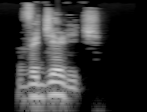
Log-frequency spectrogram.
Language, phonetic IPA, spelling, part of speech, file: Polish, [vɨˈd͡ʑɛlʲit͡ɕ], wydzielić, verb, Pl-wydzielić.ogg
